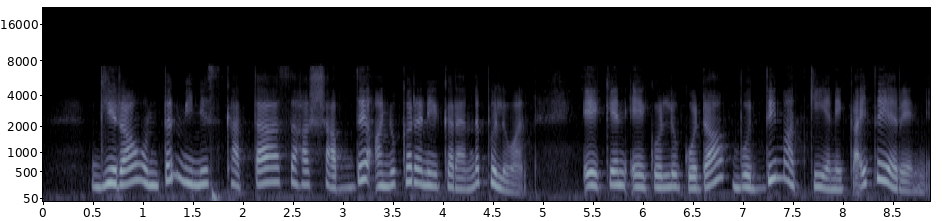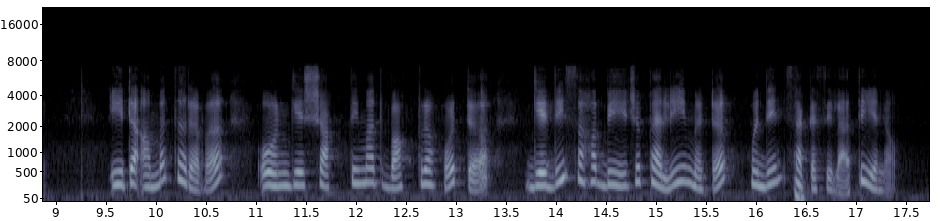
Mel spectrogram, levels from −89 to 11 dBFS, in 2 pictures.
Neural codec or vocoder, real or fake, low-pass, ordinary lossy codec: codec, 16 kHz, 0.9 kbps, LongCat-Audio-Codec; fake; 7.2 kHz; none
